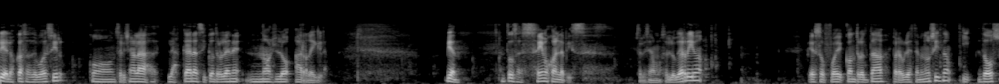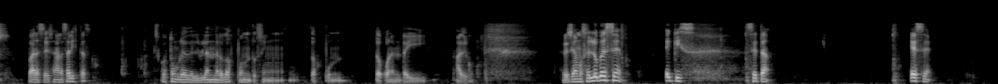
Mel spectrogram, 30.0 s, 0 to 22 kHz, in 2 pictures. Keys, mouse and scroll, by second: 1.3-7.1 middle drag, 7.1 right click, 7.6 Tab, 8.9-10.4 right drag, 10.4 ctrl+Tab, 12.7 ctrl+Tab, 15.8-19.6 right drag, 16.2-19.6 drag, 24.3 e, 28.4 s.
